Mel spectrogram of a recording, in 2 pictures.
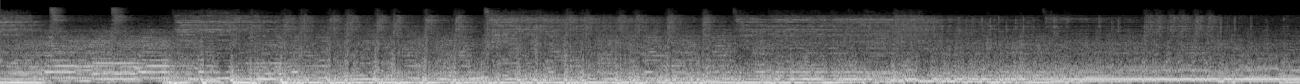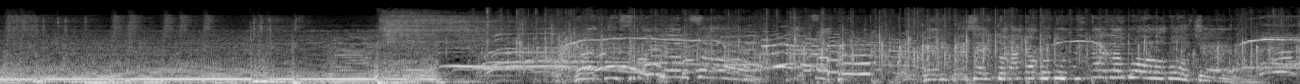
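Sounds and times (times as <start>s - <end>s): live rock band playing: 0.0s - 24.0s
audience cheering: 17.1s - 26.0s
audience whistling: 17.4s - 22.3s, 23.4s - 24.3s, 25.3s - 26.0s.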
